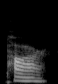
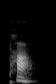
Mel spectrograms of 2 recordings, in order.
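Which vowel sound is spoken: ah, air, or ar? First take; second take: ar; ah. First: The vowel sounds like "ar" in car. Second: The vowel sounds like "ah" with no r. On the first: "The mistake is sometimes this is said as par" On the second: "It's sometimes said as pa"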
